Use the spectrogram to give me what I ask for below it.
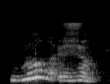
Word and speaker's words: bourgeon: Orangeade, bourgeon. Ici, ça s'écrit donc GEA dans orangeade. On voit ici que le E est muet. Et dans bourgeon, GEO, et le E est encore muet.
